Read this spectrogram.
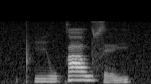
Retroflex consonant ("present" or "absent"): absent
